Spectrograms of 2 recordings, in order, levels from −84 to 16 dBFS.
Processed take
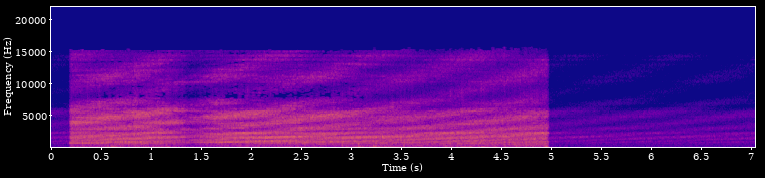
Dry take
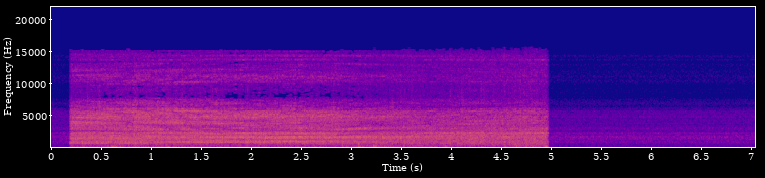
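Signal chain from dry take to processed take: moving spectral ripple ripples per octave 1.6, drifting +0.99 Hz, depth 10 dB; 1.08–1.73 dip -10 dB, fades 0.29 s; 3.97–4.47 bell 140 Hz +14 dB 0.29 oct; gain -2.5 dB

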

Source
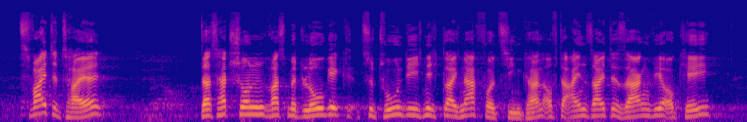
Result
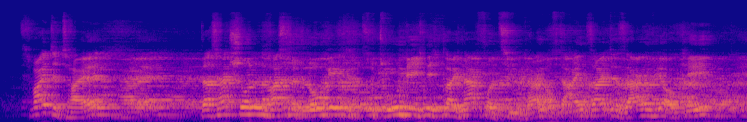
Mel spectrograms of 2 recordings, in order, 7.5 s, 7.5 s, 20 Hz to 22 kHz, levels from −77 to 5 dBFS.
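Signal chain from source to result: transient shaper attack -3 dB, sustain +6 dB; tone controls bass -12 dB, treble -7 dB; resonator bank C2 major, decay 0.51 s; AGC gain up to 7 dB; diffused feedback echo 0.582 s, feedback 44%, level -8 dB; limiter -24.5 dBFS, peak gain reduction 11 dB; 2.18–4.65 sustainer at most 28 dB/s; gain +8 dB

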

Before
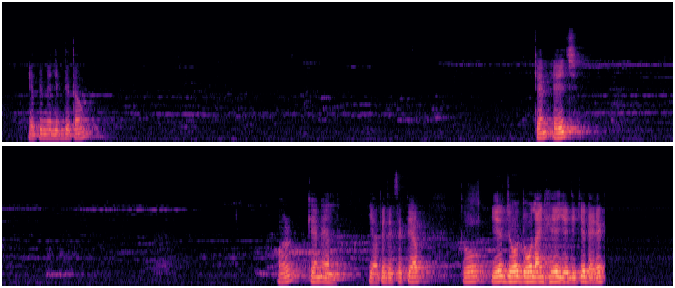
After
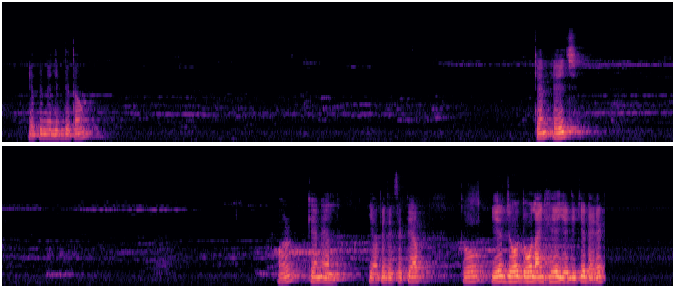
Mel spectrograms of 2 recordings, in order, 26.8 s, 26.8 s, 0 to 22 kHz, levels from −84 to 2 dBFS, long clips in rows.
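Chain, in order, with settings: graphic EQ 125/250/500/1000/2000/4000 Hz -6/+6/-6/+10/-11/+8 dB; gain -3 dB

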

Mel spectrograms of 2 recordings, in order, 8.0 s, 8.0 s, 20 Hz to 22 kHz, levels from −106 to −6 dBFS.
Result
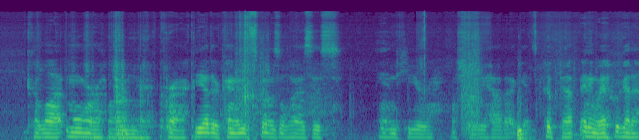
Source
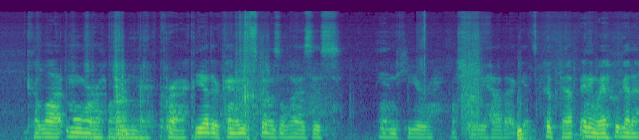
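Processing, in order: high shelf 6100 Hz +5.5 dB; gain -5.5 dB

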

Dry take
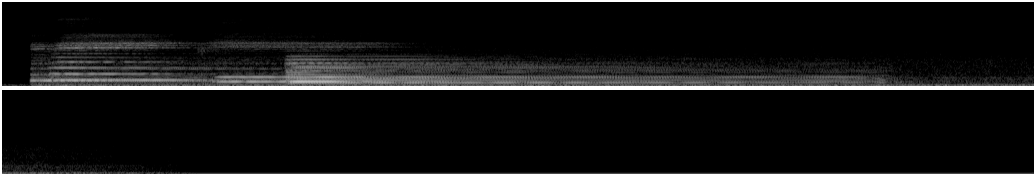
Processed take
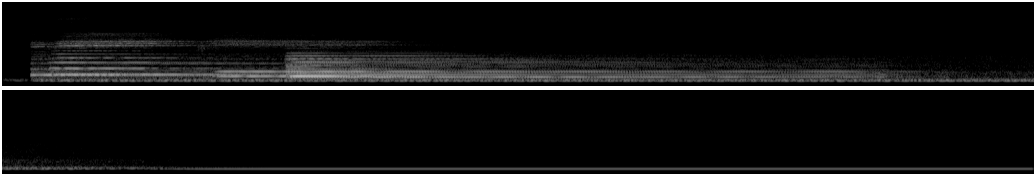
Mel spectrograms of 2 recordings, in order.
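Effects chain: outdoor echo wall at 110 m, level -11 dB; frequency shift +260 Hz; gain -3 dB

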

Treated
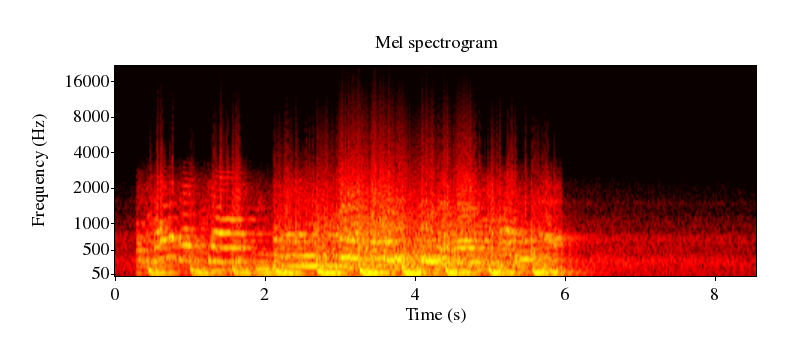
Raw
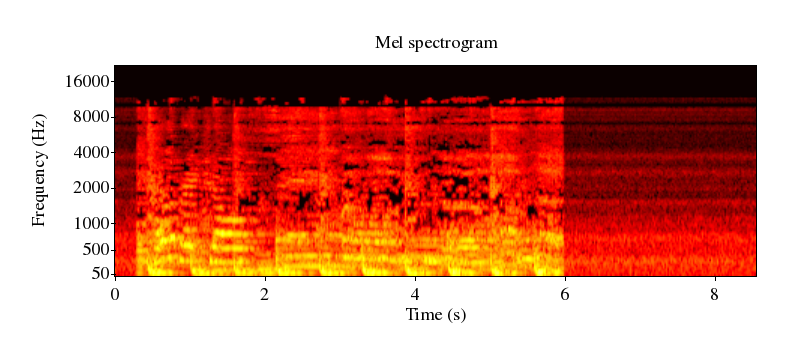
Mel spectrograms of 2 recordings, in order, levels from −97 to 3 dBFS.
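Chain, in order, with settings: median filter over 25 samples; Doppler pass-by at 3.67, 5 m/s, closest 3.3 m; inverse Chebyshev low-pass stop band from 6300 Hz, stop band 60 dB; in parallel at -0.5 dB: limiter -18 dBFS, peak gain reduction 7.5 dB; on the sum: hard clip -21.5 dBFS, distortion -7 dB; on a send: dark delay 0.1 s, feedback 57%, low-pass 920 Hz, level -12.5 dB; on the sum: gain -1.5 dB

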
